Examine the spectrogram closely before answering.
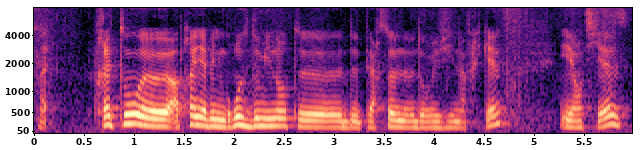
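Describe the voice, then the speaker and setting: A woman in her thirties from France, guest in a casual interview, talking in a relaxed, hesitant way with many fillers. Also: low-pitched, moderate pace. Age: 30s. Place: on location in a sports venue.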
